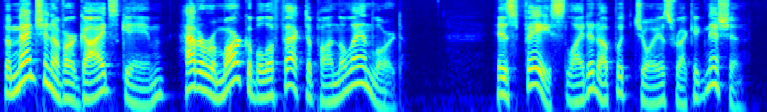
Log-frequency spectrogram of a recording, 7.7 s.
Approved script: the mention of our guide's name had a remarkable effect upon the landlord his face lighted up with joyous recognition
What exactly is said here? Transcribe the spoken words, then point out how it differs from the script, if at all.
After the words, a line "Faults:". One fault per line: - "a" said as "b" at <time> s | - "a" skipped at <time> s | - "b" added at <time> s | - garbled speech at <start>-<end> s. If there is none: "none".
the mention of our guide's game had a remarkable effect upon the landlord his face lighted up with joyous recognition
Faults:
- "name" said as "game" at 1.2 s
